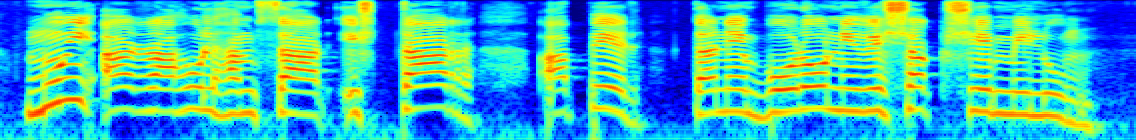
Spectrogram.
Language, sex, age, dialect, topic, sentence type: Magahi, male, 41-45, Northeastern/Surjapuri, banking, statement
